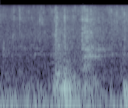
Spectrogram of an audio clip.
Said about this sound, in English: So what you do then is just throw those into the onion mix, okay? Just put the chicken in.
